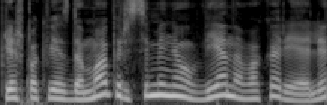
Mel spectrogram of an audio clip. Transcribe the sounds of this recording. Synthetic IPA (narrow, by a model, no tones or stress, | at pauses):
pʲɾʲiɛʃpɐkʋʲiɛzd̪ɐmɐpʲɾʲɪsʲɪmʲɪnʲɛʊʋʲiɛnɐʋɐkɐɾʲæːlʲɪ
